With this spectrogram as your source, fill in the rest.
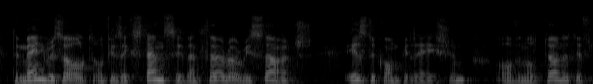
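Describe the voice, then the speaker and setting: A man talks at a moderate pace in a Dutch accent. His intonation is lively. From Netherlands. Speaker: peace historian. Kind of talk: speech at a book launch. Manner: formal.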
